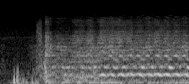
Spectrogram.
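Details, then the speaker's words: 1982 Ford Granada, battery fitted: starter spins to a steady whirring crank, but there is no fuel pump hum beforehand and the engine never catches; crank no-start, fuel pump suspected dead. "so let's see if that fuel pump kicks over thanks to high hell in this car no mice and gotten into it finally I'm long enough well I don't hear the fuel pump running"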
